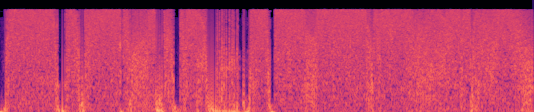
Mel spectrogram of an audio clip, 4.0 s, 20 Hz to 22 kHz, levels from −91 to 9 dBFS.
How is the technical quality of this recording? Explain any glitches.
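The technical quality is poor: from start to finish the speech is overlaid with loud, harsh broadband noise caused by samples built from the wrong bytes. Each sample's bytes are being assembled incorrectly, whether offset by one byte, in swapped order, or under the wrong alignment, so the rapidly fluctuating low-order bits end up as the dominant part of each value. The result is a harsh hiss, close to white on the louder sounds. On a waveform it looks like a dense block of noise. A spectrogram shows broadband energy spread across the frequencies.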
